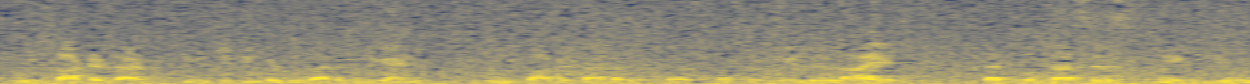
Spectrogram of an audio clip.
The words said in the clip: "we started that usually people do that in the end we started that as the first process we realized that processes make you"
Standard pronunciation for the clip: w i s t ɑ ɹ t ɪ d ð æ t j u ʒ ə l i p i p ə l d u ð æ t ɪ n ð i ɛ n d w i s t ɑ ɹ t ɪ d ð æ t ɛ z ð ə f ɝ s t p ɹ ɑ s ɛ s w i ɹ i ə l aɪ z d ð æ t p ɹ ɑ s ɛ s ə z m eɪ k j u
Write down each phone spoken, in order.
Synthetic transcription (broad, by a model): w i s t ɑ ɹ t ɪ d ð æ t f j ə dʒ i p i p ə l d u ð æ t ɪ n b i ɛ n d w i s t ɑ ɹ t ɪ d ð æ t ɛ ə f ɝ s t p ɑ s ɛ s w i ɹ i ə l aɪ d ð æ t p ɹ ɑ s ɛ s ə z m eɪ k j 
